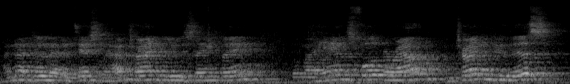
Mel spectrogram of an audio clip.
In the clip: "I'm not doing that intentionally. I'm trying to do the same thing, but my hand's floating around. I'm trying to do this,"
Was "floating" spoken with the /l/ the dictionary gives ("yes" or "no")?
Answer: no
